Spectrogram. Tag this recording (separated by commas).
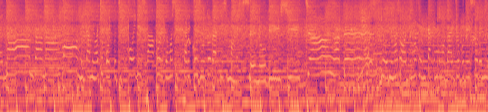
Acoustic guitar, Guitar, Musical instrument, Music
